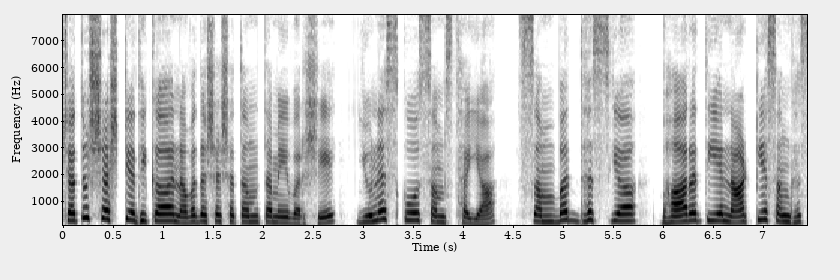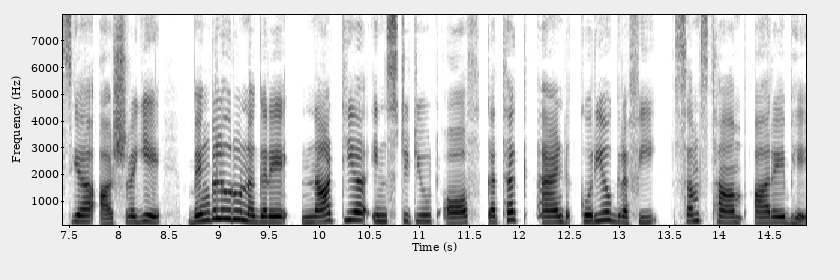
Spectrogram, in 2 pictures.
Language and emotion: Sanskrit, neutral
